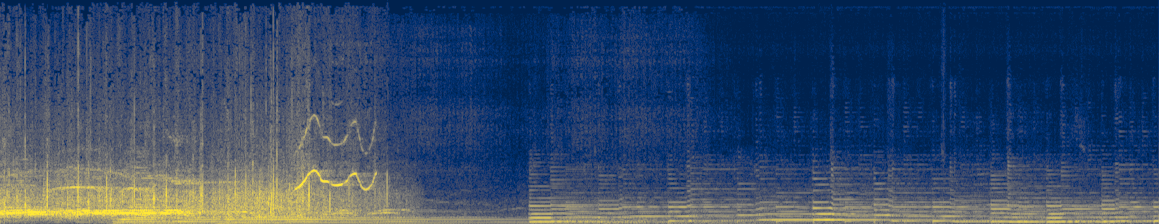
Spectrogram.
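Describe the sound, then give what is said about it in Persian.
An audience applauds and cheers for a performer, a dense burst of clapping with whistle-like whoops that fades out after about four seconds, followed by sustained musical tones. “یه دست خوشگل بزنید به افتخار استاد عزیزم بابک زرین. یه دست خوشگل بزنید به افتخارش.”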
